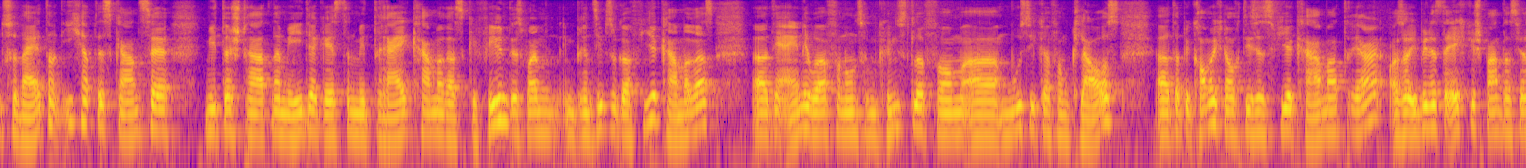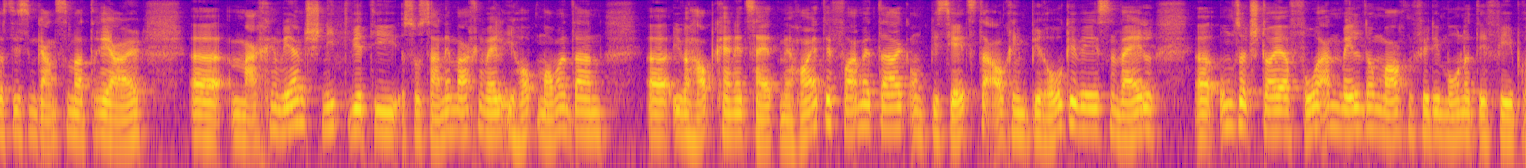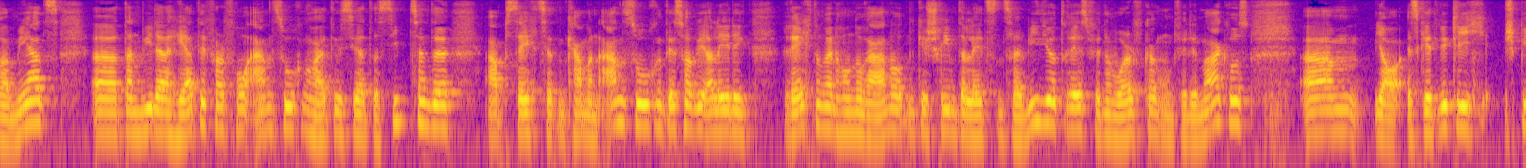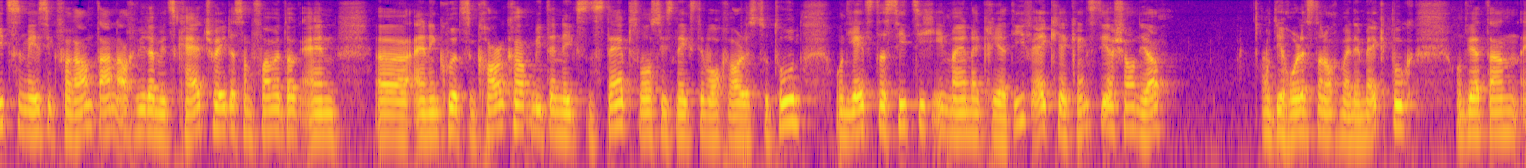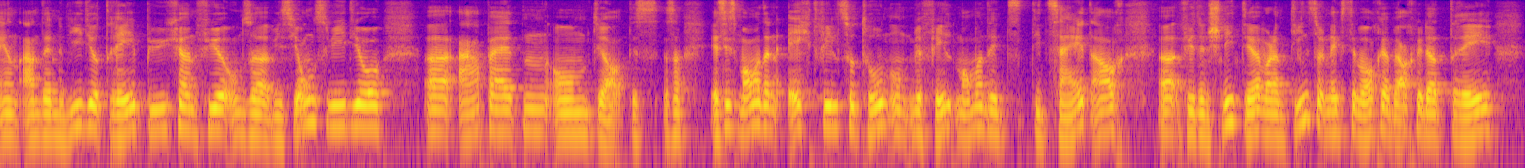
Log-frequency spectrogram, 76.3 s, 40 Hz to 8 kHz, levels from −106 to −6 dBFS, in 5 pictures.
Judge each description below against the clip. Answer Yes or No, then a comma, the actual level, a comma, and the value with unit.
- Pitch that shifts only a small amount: No, average, 3.7 semitones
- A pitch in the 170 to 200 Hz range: No, low, 120 Hz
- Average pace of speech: Yes, average, 170 wpm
